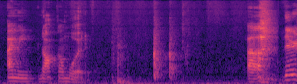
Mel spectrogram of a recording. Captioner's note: knocks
